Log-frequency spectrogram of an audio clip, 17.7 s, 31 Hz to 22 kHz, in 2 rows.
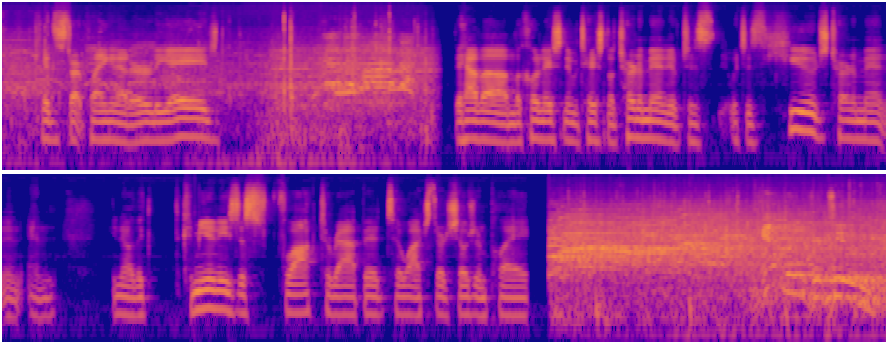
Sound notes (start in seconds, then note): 14.3 cheering and applause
